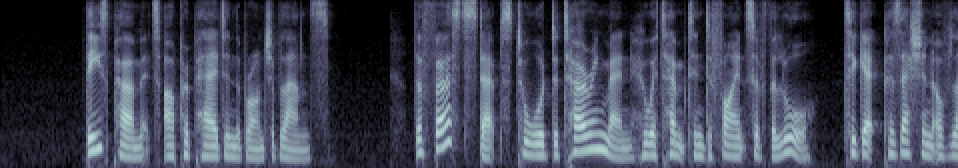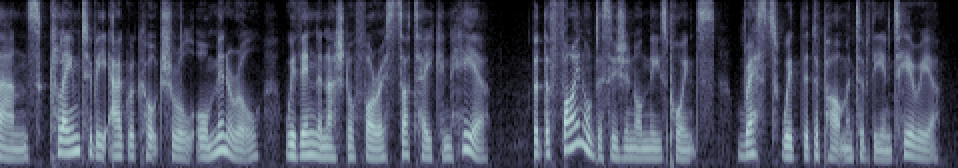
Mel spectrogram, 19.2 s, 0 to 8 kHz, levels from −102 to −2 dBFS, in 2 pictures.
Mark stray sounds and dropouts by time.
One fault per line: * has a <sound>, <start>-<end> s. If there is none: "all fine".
all fine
